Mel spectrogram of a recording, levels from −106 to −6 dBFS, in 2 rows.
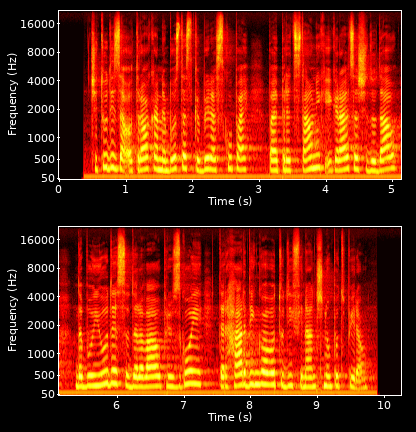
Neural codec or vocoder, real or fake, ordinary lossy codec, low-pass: none; real; none; none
